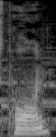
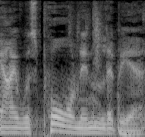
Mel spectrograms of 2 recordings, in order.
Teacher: was pronouncing all bees as hard peas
